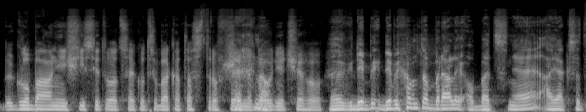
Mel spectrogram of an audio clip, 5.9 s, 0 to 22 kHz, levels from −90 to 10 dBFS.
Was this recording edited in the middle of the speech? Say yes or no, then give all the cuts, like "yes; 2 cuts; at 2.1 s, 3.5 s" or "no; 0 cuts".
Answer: yes; 1 cut; at 1.7 s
